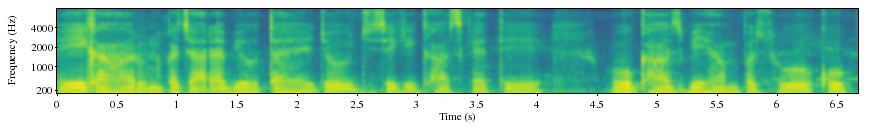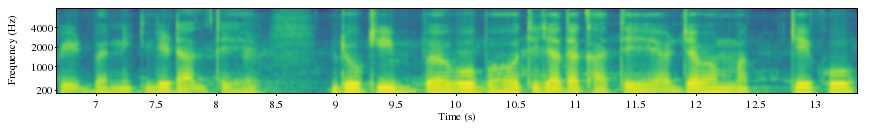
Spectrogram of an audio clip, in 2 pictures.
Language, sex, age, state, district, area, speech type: Hindi, male, 18-30, Madhya Pradesh, Betul, rural, spontaneous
